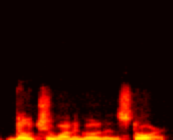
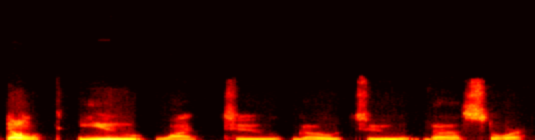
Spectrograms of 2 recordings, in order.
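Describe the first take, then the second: First: The words run together with reduced sounds. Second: Each word is said fully and separately.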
